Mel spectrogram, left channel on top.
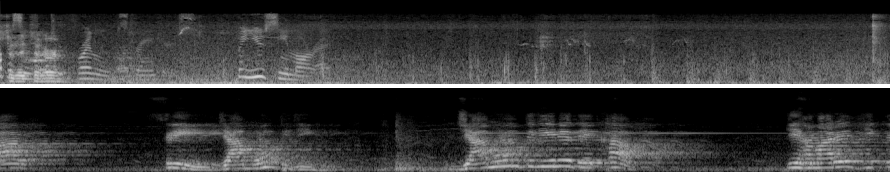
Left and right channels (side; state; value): both; different; correlation 0.00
